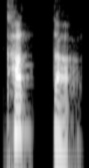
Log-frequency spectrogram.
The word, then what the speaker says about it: かった: small T is used to lengthen the following consonant the consonant is held for some extra time before being released into the following vowel for example Kata means shoulder while Kata Can mean one as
